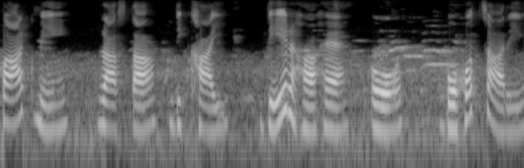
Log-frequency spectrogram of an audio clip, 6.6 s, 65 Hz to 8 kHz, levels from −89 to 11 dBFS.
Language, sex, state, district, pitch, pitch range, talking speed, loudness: Hindi, female, Punjab, Pathankot, 205 Hz, 195-230 Hz, 90 wpm, -15 LUFS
